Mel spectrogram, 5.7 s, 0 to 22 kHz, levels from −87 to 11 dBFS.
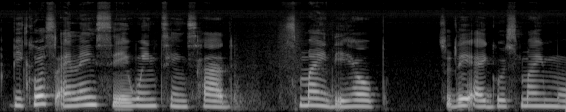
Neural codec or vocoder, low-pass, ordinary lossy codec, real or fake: none; none; none; real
